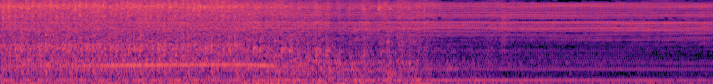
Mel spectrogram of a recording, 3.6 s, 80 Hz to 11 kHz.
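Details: Mahindra XUV500 diesel idling: thin steady high-pitched electrical buzz that continues briefly even after switch-off, seeming to come from dashboard area; traced to a faulty solenoid.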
